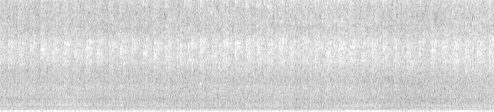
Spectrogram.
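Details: Second test run: deep even engine hum with slight revving and no high belt squeal; V-belt no longer squeals, normal belt drive.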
